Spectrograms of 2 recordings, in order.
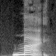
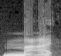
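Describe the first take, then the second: First: The word has a sharp falling tone. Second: The word has a low dipping tone. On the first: It means to sell. "sell is fourth tone" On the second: It means to buy. "buy is third tone"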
